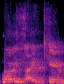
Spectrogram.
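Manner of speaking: prim, very British, polite, very high voice. Retelling how they reacted whenever someone jumped out to scare them, retelling a polite british refusal. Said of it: "in the most kind of British way possible".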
